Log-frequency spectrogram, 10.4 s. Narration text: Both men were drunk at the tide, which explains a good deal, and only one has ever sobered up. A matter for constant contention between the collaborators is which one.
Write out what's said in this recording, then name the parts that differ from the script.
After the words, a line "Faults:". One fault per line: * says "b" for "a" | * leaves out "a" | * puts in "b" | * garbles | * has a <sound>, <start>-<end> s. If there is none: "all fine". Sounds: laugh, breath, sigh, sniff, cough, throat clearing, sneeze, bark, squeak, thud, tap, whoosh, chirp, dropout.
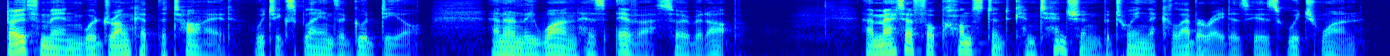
Both men were drunk at the tide, which explains a good deal, and only one has ever sobered up. A matter for constant contention between the collaborators is which one.
Faults:
all fine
